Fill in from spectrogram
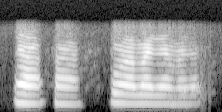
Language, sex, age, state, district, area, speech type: Malayalam, female, 18-30, Kerala, Alappuzha, rural, conversation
